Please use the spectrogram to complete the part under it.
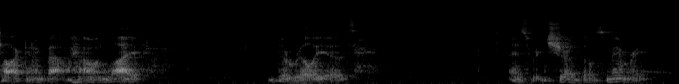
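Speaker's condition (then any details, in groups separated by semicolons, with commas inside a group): ALS; slow-progressing form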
